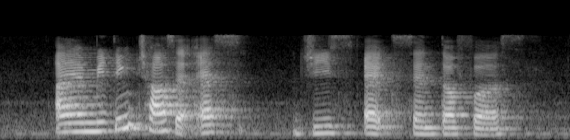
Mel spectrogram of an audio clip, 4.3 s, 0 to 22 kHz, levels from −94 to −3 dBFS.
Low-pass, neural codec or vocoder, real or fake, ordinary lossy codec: none; none; real; none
